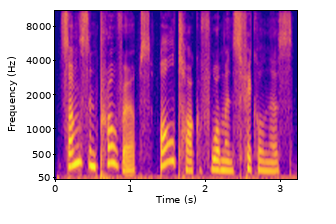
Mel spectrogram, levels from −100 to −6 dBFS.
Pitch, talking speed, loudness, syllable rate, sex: 235 Hz, 150 wpm, -18 LUFS, 4.0 syllables/s, female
